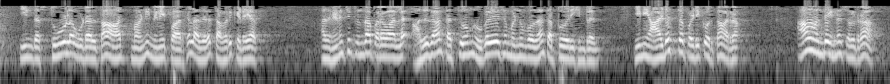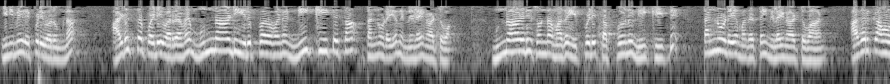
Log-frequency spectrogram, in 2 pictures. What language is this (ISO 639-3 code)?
tam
